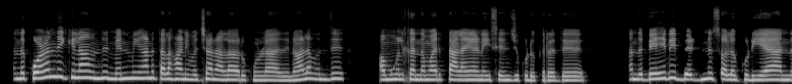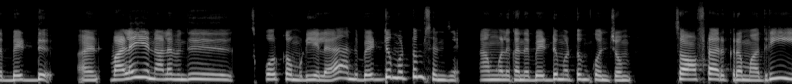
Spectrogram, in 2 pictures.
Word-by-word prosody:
அந்தக் 265 +1 0
குழந்தைக்கு 330 +2 +2
எல்லாம் 310 -1 +3
வந்து 285 +1 +3
மென்மையான 285 +2 +2
தலைகாணி 250 -1 +2
வச்சா 250 +3 -1
நல்லா 220 0 +1
இருக்கும்ல. 200 -1 -2
அதனால 200 +6 0
வந்து 235 +3 -1 0.5
அவங்களுக்கு 230 +1 +1
அந்த 215 - 0
மாதிரி 220 0 -1
தலையாணி 210 0 +1
செஞ்சு 200 0 0
குடுக்குறது. 185 0 -2 0.6
அந்த 240 0 +1
பேபி 275 +4 +3
பெட்ன்னு 235 +4 +1
சொல்லக்கூடிய 215 -2 0 0.2
அந்த 210 -1 0
பெட் 205 +1 0 0.4
அ - - +2 0.3
வளையனால 265 -1 +3
வந்து 235 +3 +1 0.7
கோர்க்க 240 0 0
முடியல. 200 -2 0 0.2
அந்த 245 -3 +1
பெட் 225 +8 0
மட்டும் 340 +5 -1
செஞ்சேன். 200 -3 -1 0.2
அவங்களுக்கு 210 0 +1
அந்த 200 - -1
பெட் 205 +3 +1
மட்டும் 220 +1 -2
கொஞ்சம் 195 -1 -1 0.5
சாஃப்ட்டா 230 +1 +3
இருக்குற 210 0 -1
மாதிரி 205 +9 0
225 Hz, 150 wpm, -23 LUFS, 205-255 Hz, 0.7 s, எல்லாம்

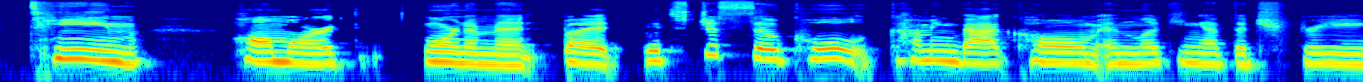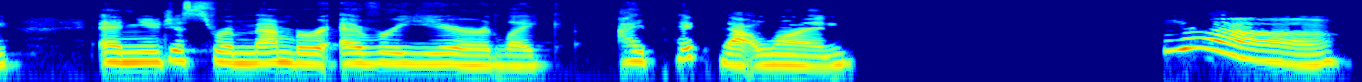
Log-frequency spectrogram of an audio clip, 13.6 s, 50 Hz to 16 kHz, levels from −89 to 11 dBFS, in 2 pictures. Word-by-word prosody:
team 235 -7 +3 0.4
Hallmark 205 -4 +3 0.4
ornament. 190 -7 +1
But 200 -4 +2
it's 225 0 -2
just 335 0 -6
so 250 -4 +4
cool 255 -1 +1
coming 230 -1 -2
back 195 -1 +1
home 205 -3 +1
and 190 +2 -3
looking 200 +1 -4
at 185 0 -6
the 180 - -2
tree, 185 -1 -6 0.4
and 210 0 +3
you 210 - +2
just 225 0 -3
remember 200 -2 +2
every 195 0 0
year 185 -3 -1
like, 165 0 -6 0.3
"I 215 0 -2 0.2
picked 270 -2 -2
that 175 -2 +3
one." 170 +1 -1 1.6
Yeah. 255 - +3
200 Hz, 125 wpm, -23 LUFS, 190-225 Hz, 1.6 s, so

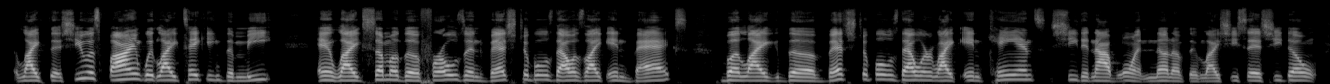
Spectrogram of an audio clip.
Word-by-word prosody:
like, 180 +1 +1
that 175 -3 -5
she 260 +3 -3
was 280 -2 -1
fine 230 +4 +8
with, 220 -2 -1
like, 200 -3 +2
taking 215 -2 -3
the 180 - -3
meat 200 +8 -5 0.5
and, 200 -2 +2
like, 185 -1 +5
some 215 +3 0
of 210 -2 0
the 185 -2 +2
frozen 200 -2 -2
vegetables 215 +3 -1
that 185 -2 +5
was, 190 -1 -2
like, 185 -1 +2
in 180 -3 -5
bags, 190 - 0 0.3
but, 190 +1 +2
like, 180 -3 +2
the 170 -5 +1
vegetables 230 +1 -1
that 200 -1 +4
were, 195 -1 -3
like, 175 -1 +1
in 190 -2 -4
cans, 220 +2 -4
she 215 -1 -7
did 180 -2 -4
not 170 -3 +4
want 170 -6 -4
none 170 +3 -2
of 155 -3 -5
them. 145 -1 -10
Like, 150 0 -3
she 180 +4 -8
says 175 0 -1
she 195 - -7
don't 185 -3 -3
190 Hz, 195 wpm, -24 LUFS, 175-215 Hz, 0.5 s, fine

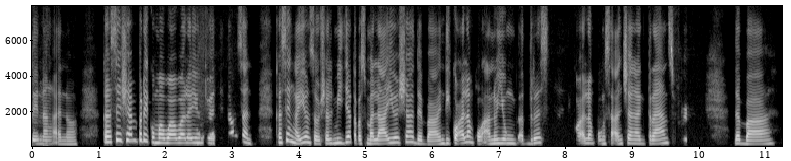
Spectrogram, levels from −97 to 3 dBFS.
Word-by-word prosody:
din 195 -1 -1
ng 185 0 -5
ano. 175 0 -6 0.3
Kasi 290 +7 +4
siyempre 360 -1 +2
kung 265 -3 +2
mawawala 240 0 +3
'yong 245 0 -1
20,000 280 +1 -3 0.4
kasi 255 +7 +3
ngayon 275 +4 +2
social 210 -3 0
media, 240 +5 +2
tapos 210 -2 -2
malayo 205 +6 +2
siya, 290 +2 0
'di 205 - +1
ba? 175 -2 0
Hindi 205 +4 -2
ko - - +7
alam 270 +4 +1
kung 190 -5 -1
ano 190 +2 0
'yong 215 -1 -1
address 210 +5 -2
niya, - - -53 0.2
'di - - -52
ko - - -3
alam 230 0 +1
kung 195 0 -5
saan 205 - -2
siya 220 -1 +1
nag 200 - -13
transfer 220 - -2 0.7
'di 210 - +4
ba? 185 +1 0
220 Hz, 190 wpm, -23 LUFS, 200-255 Hz, 0.7 s, ko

